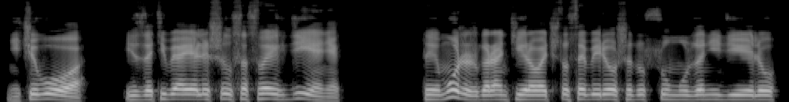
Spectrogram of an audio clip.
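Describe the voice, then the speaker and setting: A furious, crude male gangster snarls threats and insults, as a woman narrator puts him on. The voice is dropped lower and pushed loud. The reading is smooth, clear and dry. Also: fairly even intonation, normal speed, dry recording, close to an everyday voice. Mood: vicious scorn. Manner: snarling, swearing.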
